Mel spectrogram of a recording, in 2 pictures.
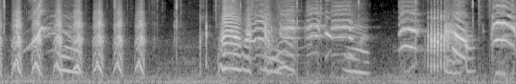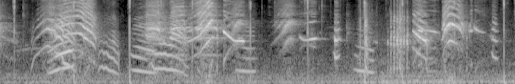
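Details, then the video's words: Green ringneck parakeet, a pet talking parrot, giving rapid harmonic squawky syllables with sharply rising and falling notes, some speech-like phrases, in short bursts over about ten seconds in a small indoor space. "Green Ringneck Talking Parrot"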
